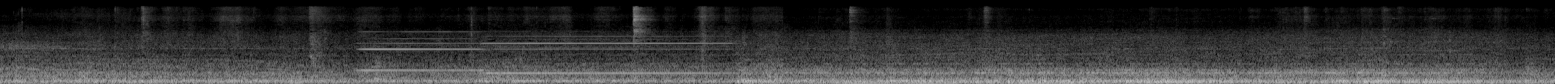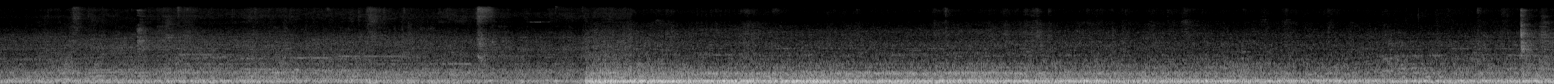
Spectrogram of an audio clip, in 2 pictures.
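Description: Interior drone of a MAN A22 Euro 6 city bus under way, with low engine and road rumble. A two-note electronic chime sounds about four seconds in: a short higher note, then a longer lower one. About two-thirds of the way through, the rumble steps up and stays louder.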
